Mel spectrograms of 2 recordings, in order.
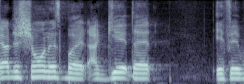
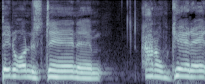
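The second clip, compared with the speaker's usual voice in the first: mock old man crying, higher; 4 semitones higher than usual. Imitating an old man crying on tv about a wealth tax: imitating an old man crying. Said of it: "an old-ass dude crying".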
